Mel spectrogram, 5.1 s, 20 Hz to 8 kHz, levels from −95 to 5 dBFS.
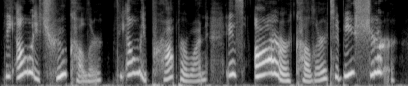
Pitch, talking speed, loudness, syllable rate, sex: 330 Hz, 140 wpm, -19 LUFS, 5.5 syllables/s, female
